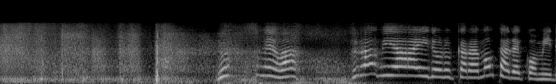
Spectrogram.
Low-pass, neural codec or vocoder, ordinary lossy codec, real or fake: 7.2 kHz; codec, 24 kHz, 0.5 kbps, DualCodec; none; fake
